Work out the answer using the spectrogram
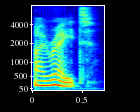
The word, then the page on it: irate: British English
